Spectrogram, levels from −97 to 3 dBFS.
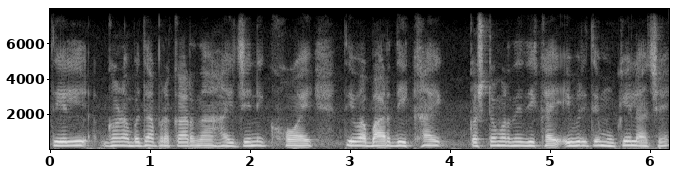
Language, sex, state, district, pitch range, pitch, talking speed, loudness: Gujarati, female, Gujarat, Valsad, 195-215 Hz, 210 Hz, 155 wpm, -16 LUFS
